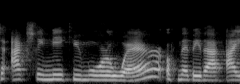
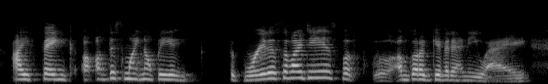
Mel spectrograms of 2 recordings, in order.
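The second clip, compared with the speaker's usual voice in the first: hesitant, hemming, apologetic, self-undercutting hedging; 4 dB quieter than usual. Showing an example of the apologetic fillers that kill credibility: put-on apologetic hedging. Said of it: "all these little apologetic isms".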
